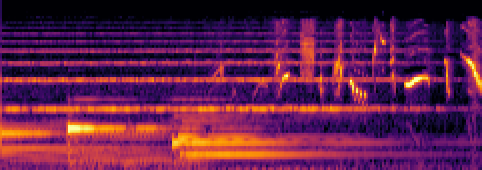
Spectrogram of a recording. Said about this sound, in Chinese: 那是什么呀？ 那是麻雀。 那是什么呀？ 那是麻雀。 那个是。 那是麻雀，麻雀，刚才不是告诉你了吗？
